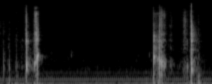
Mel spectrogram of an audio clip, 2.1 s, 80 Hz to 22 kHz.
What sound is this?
Open and close small plastic object
Opening and closing a small plastic object.
{"fr":"Ouvrir un petit objet en plastique 1","desc":"Ouverture et fermeture d'un petit objet en plastique.","tags":"ouvrir ouverture plastique boite objet manipuler fermer"}
close, closing, manipulation, object, open, opening, plastic, small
